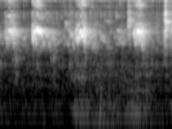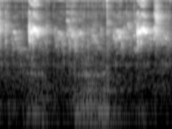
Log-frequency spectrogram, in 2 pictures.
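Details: Domestic budgerigars kept at home in a decorated play area, calling with loud, grating squawks in separate bursts roughly once a second, separated by brief quieter chatter.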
